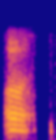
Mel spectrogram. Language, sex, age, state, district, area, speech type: Manipuri, male, 18-30, Manipur, Kangpokpi, urban, conversation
